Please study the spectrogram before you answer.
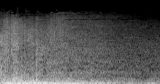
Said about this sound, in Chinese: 哆啦 A 梦及时发现了飞过来的怪物，闪到了一旁，怪物砸在了后边的墙壁上。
